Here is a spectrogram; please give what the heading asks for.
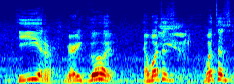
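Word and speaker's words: עיר: Ayin is silent. Ir.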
